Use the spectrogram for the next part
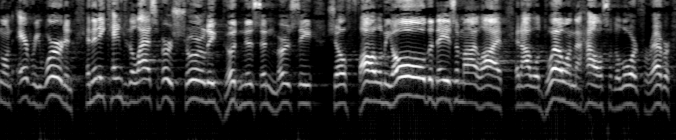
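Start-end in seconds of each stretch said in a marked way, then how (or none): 2.7-10.1 loud, grand recitation of scripture; captivating orator. Acted. Orator reaching the last verse before a rapt crowd, captivating grand delivery. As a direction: project it like a great orator's finale. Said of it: "began in his deep, captivating voice".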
